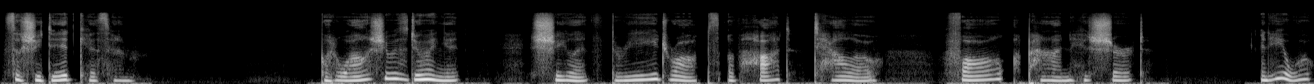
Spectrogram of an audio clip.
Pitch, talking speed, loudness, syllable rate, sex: 195 Hz, 115 wpm, -17 LUFS, 3.4 syllables/s, female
